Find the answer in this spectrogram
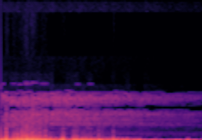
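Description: Loud rumble and crackle of something buffeting a close microphone, starting suddenly and easing off slightly near the end.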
